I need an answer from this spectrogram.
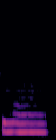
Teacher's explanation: it's a back vowel, the tongue goes back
